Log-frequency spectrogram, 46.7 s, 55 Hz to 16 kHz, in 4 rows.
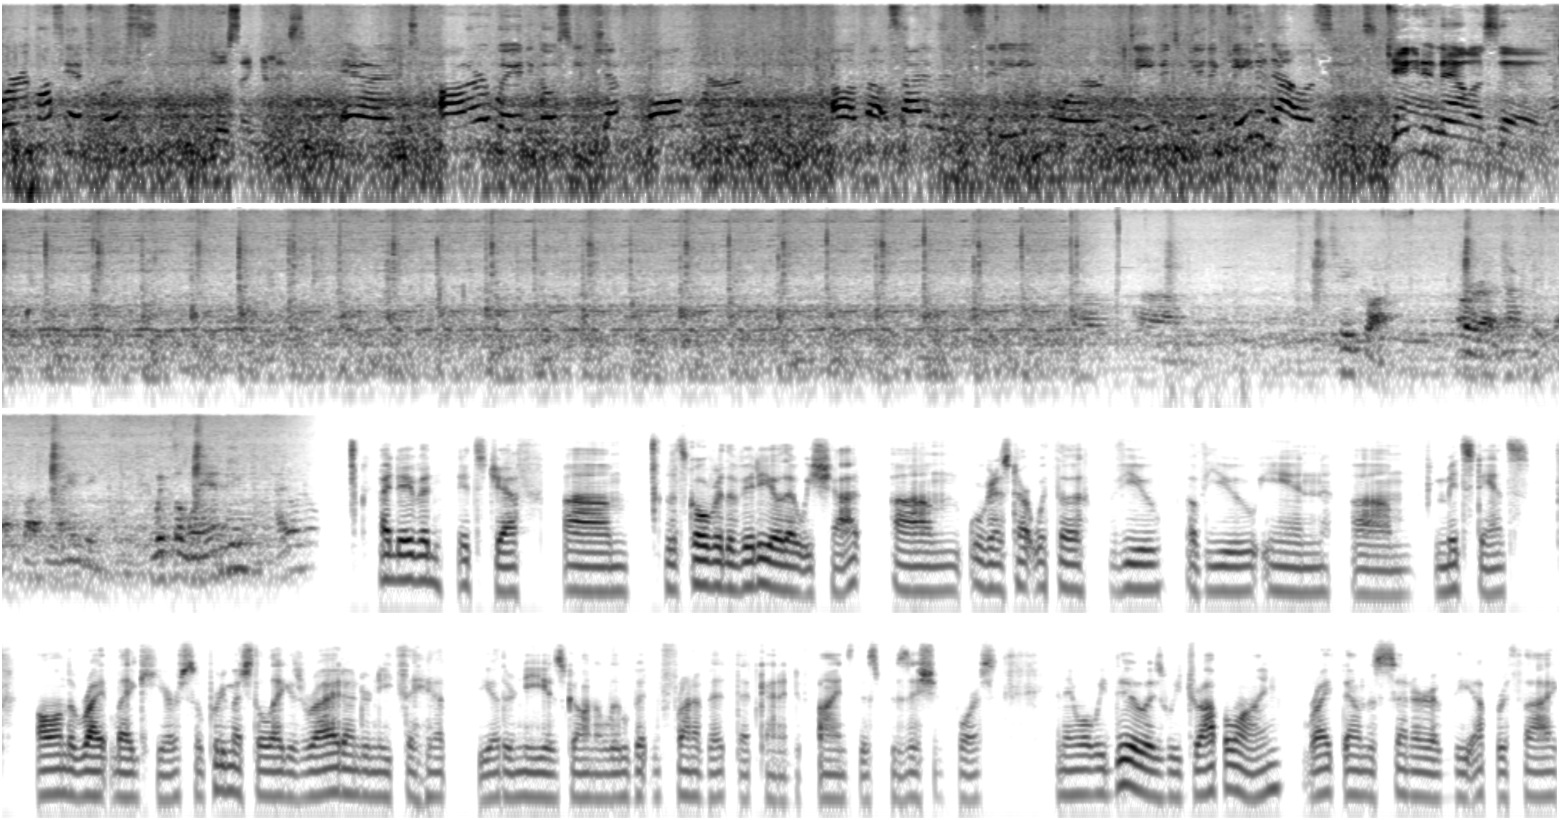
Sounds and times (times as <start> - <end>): Speech: 0.0 - 5.6, 6.2 - 11.7, 19.7 - 20.6, 21.6 - 46.7.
